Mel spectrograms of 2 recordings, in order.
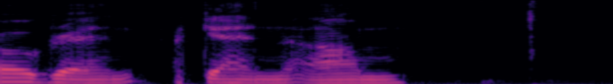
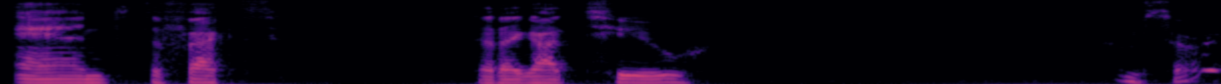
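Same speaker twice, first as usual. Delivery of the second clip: choked up; 2 semitones lower than usual. Real, not acted. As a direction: get through it while tears rise. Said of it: "Oh, I'm so emotional".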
